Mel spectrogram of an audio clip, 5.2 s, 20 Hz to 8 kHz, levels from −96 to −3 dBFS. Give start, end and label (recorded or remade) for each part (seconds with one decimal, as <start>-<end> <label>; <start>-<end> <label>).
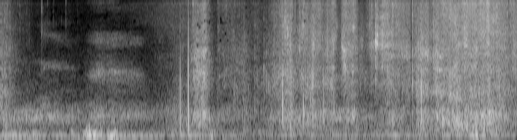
0.0-3.1 recorded; 3.1-5.2 remade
